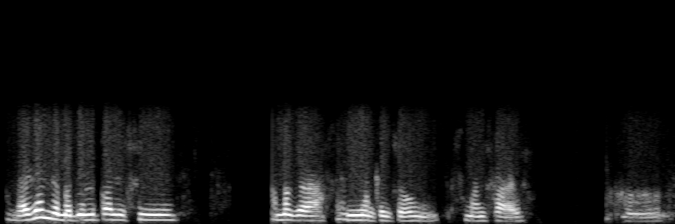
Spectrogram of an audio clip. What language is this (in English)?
Manipuri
